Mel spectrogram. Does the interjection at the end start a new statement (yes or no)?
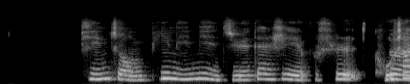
yes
